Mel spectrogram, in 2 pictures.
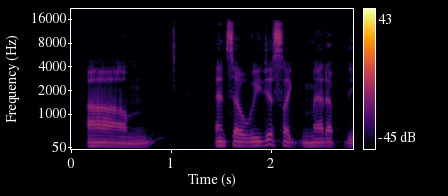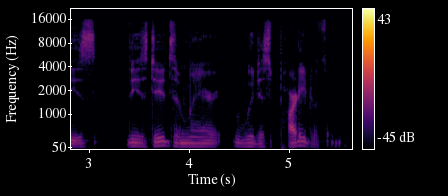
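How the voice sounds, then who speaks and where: In a very clean recording with a silent background, a man with an American accent speaks at a moderate pace in a fairly low pitch, with fairly even intonation and a dark, mellow tone. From East Texas, Longview. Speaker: country musician, former bartender. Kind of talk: casual storytelling chat.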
